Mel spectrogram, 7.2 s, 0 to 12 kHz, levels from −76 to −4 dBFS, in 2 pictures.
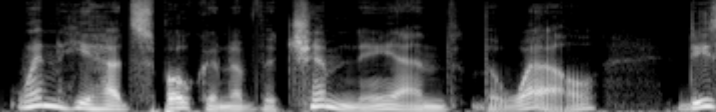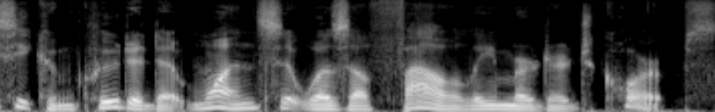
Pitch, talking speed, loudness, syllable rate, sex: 120 Hz, 170 wpm, -18 LUFS, 4.4 syllables/s, male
